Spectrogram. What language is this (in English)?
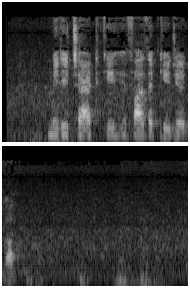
Urdu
